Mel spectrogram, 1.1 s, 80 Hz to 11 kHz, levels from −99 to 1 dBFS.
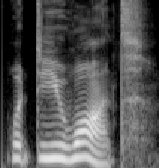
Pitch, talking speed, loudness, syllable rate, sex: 205 Hz, 225 wpm, -15 LUFS, 4.2 syllables/s, female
